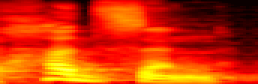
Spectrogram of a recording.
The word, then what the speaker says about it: Hudson: And for this town, the S-O-N, we want to pronounce it more like sin. So Hudson.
